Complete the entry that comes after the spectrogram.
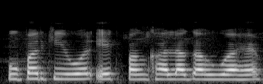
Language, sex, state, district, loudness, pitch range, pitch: Hindi, female, Haryana, Jhajjar, -15 LUFS, 230-245 Hz, 235 Hz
